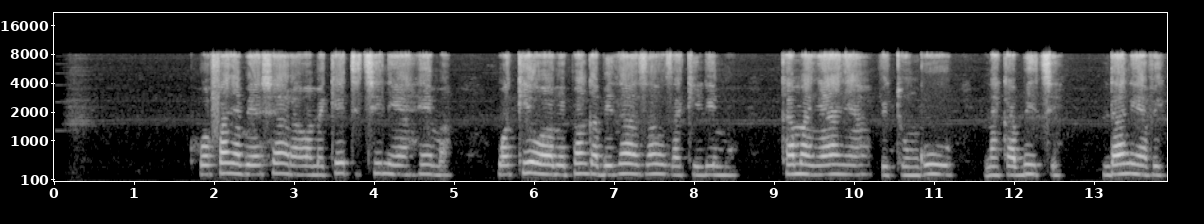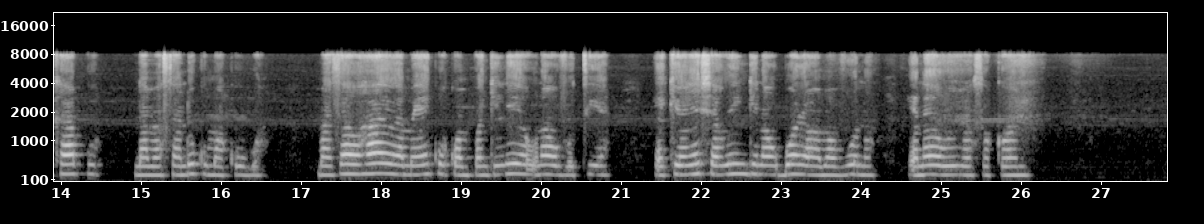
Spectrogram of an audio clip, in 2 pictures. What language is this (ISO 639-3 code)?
swa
